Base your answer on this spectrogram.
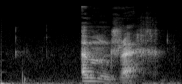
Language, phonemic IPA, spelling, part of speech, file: Welsh, /ˈəmdrɛχ/, ymdrech, noun, Cy-ymdrech.ogg
- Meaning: 1. effort, attempt 2. struggle, endeavour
